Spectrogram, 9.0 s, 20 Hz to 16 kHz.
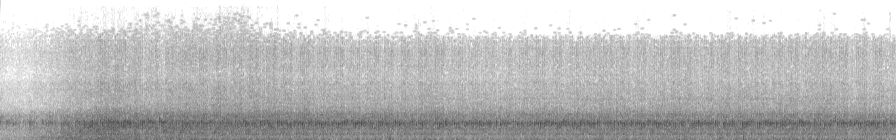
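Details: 1999 Chevy 6.5 diesel idling with a failing fuel injection pump: an uneven, lumpy clatter with a hissy edge. Owner wonders if it relates to the AC electrical circuit or engine load; replacing the pump fixed it.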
